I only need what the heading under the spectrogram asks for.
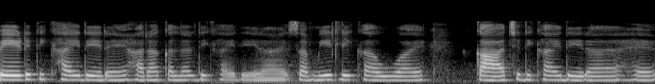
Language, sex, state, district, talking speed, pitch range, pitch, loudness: Hindi, female, Chhattisgarh, Korba, 185 wpm, 195-215 Hz, 200 Hz, -20 LUFS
